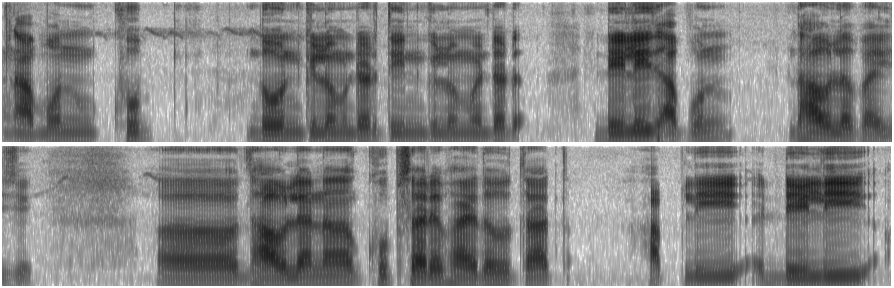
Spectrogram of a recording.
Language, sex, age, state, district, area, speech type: Marathi, male, 18-30, Maharashtra, Wardha, urban, spontaneous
